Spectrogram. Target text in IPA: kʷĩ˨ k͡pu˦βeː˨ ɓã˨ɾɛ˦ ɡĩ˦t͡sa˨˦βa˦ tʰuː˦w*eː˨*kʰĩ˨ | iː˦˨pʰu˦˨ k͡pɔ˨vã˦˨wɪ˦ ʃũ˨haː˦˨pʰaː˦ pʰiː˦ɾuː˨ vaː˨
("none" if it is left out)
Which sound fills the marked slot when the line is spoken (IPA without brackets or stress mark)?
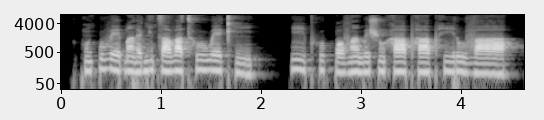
eː˦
